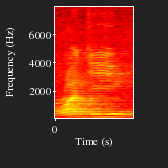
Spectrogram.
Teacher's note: Semi tertahan ya. Semi tertahan dan semi mengalir. Itu ro bainiyah namanya.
